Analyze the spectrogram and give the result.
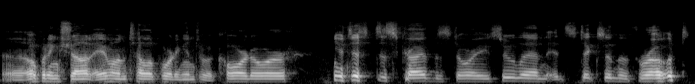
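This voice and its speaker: A man's voice: mid-range voice, steady tone, normal speed, a little mellow, highs cut off. A man chatting casually and wryly as a podcast co-host, reading out notes and commenting on them.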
